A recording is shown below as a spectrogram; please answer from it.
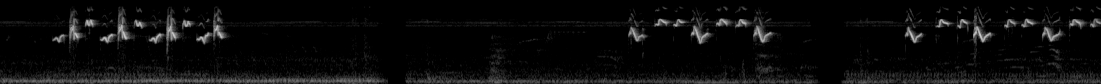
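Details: Energetic song of a young cinereous tit: three bursts of bright, high, sharply slurred chirps, about eight to ten notes each, spaced several seconds apart. A low steady hiss sits in the background.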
